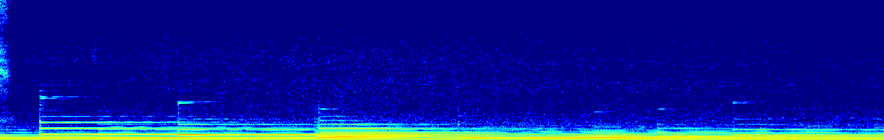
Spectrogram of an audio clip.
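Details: Only soft music of sustained tones and chiming mallet notes is heard, with no animal sounds.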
